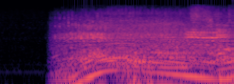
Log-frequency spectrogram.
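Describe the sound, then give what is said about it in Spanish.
After a brief silence, a sports car engine roars to life and revs loudly, its pitch climbing, dipping, then holding in a sustained high whine. “cambió el sueño de disfrutar un tremendo auto deportivo por un gran auto para disfrutar con su tremenda familia.”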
